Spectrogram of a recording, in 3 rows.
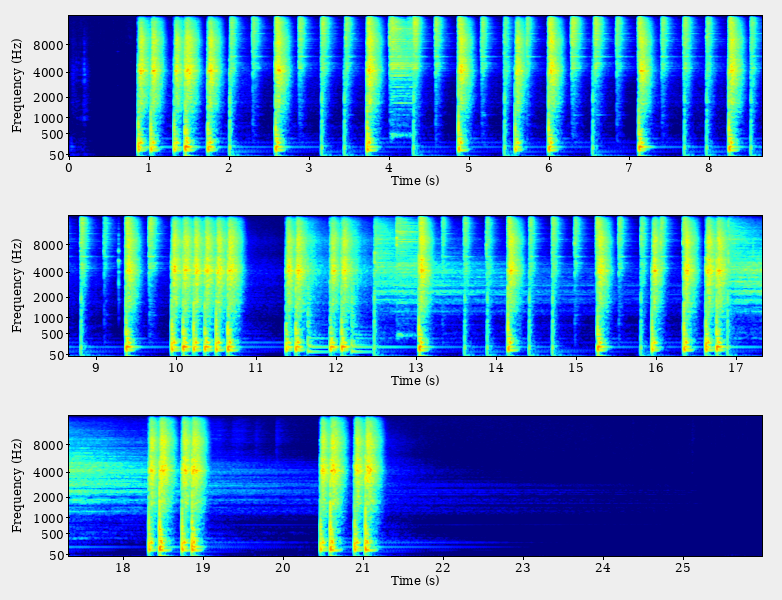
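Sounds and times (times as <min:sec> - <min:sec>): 
TBone CC100 snare drum: 0:00.9 - 0:19.1, 0:20.5 - 0:21.3.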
